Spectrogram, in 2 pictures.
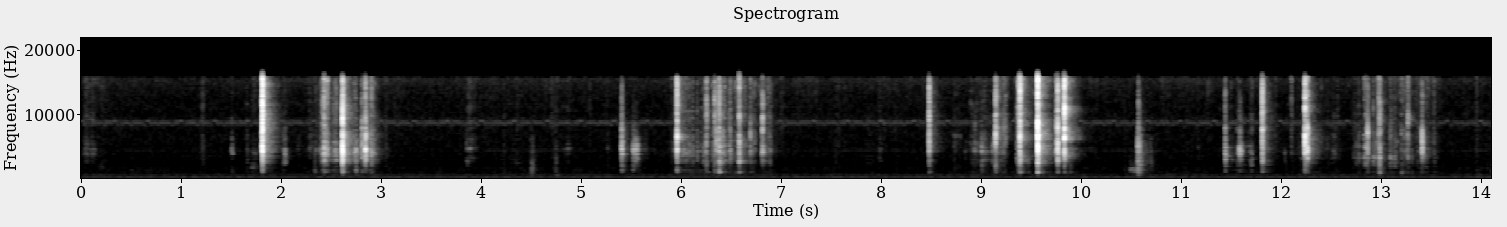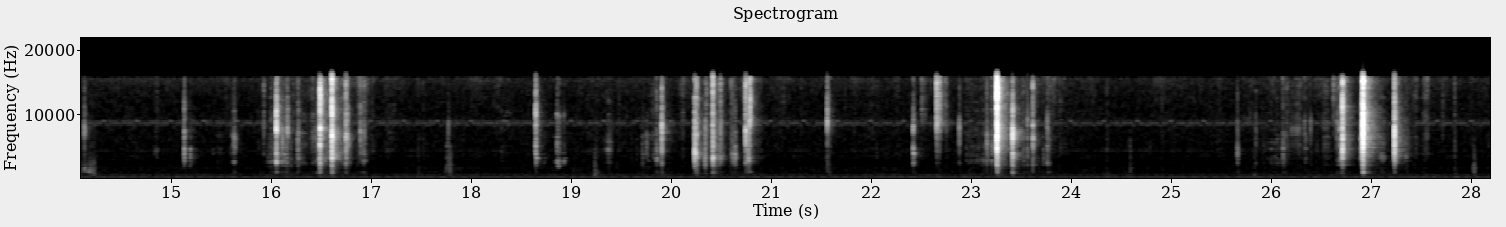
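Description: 9mm cartridges being pressed one at a time into a Taurus G2C pistol magazine, each round seating with a sharp metallic click, in small clusters every couple of seconds.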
